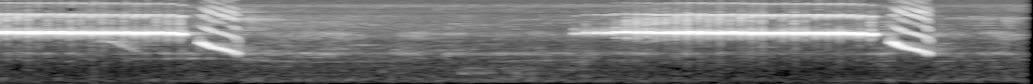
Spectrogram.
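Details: Two bouts of 'ngetir' song from a wild common iora calling back and forth with wild birds, each a high pulsed trill on one pitch ending in a quick downward whistle, separated by about two seconds of quiet.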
